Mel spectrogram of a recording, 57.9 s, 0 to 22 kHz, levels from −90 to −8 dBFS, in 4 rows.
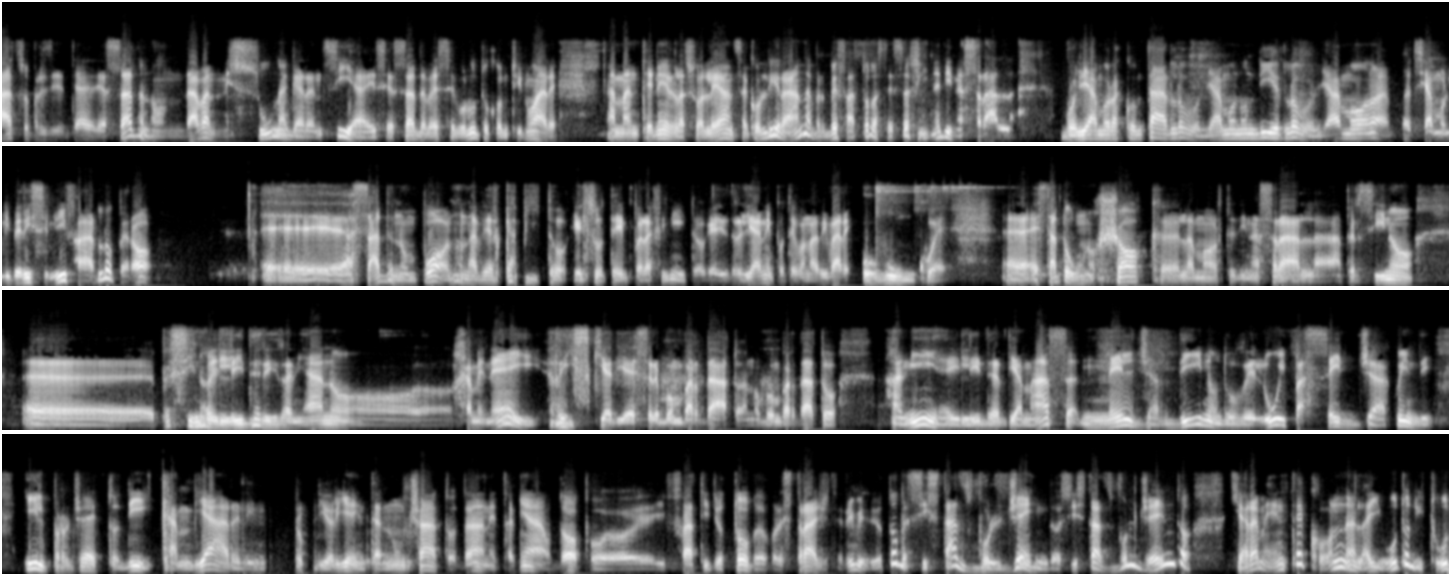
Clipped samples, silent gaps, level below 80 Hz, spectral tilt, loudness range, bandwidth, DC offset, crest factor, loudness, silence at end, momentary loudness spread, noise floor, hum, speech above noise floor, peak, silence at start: under 0.1%; none; -62 dBFS; -4.5 dB/octave; 3 LU; 7.8 kHz; under 0.1%; 18 dB; -18 LUFS; 0 s; 11 LU; -69 dBFS; none; 51 dB; 0 dBFS; 0 s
